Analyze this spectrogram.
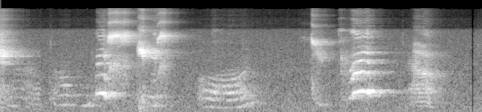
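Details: Pet parrot talking: high squeaky chirps and shrill syllables mixed with a low, voice-like wavering phrase, like mimicked human speech.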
